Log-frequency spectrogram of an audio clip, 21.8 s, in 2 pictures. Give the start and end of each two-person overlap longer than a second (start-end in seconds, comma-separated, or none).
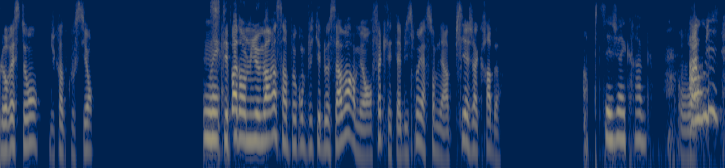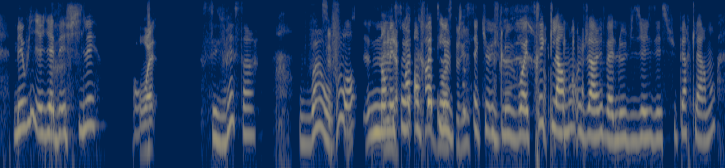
16.6-17.9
